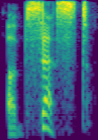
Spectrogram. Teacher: Obsessed looks like ED, sounds like T.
